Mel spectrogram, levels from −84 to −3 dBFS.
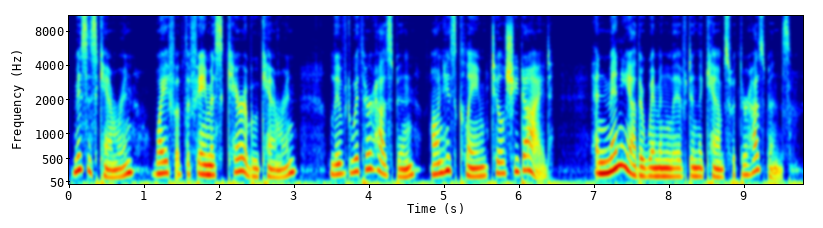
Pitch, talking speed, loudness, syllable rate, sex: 205 Hz, 180 wpm, -17 LUFS, 5.1 syllables/s, female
